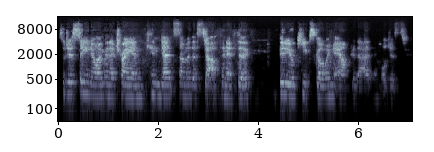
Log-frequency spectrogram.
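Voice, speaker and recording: A woman movement teacher guiding a class through gentle stretches with calm, step-by-step cues. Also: on the low side, moderate pace. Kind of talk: guided movement class instruction. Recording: echoey room, far from the mic.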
